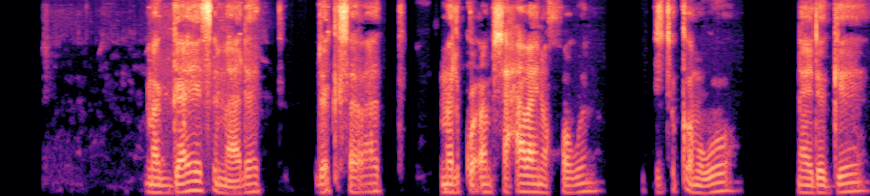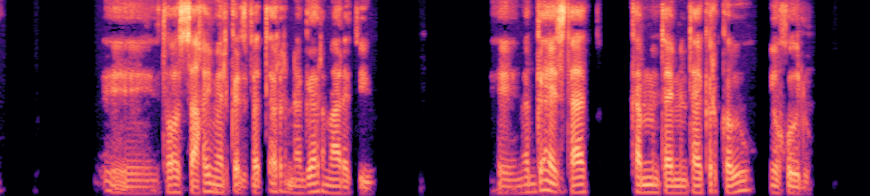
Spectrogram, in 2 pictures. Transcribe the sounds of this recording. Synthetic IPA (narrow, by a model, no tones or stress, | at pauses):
mɐɡajɛt͡sʼimalɐt̪̚ | d̪ɐkʼːi̥sɐ̰βat̪̚ | mɐlkʰɨʕo̞mbsɐħaβajnɐkɨxɐwːʊn | zɨt̪ʼɨkʼːɐmɨwo̞ | najd̪ɐɡe | ɨt̪ʰɐwɔsːaximɐlkʰɐzɨfɐt̪ʼːɐɾnɐɡɐɾmalɐt̪ʰɨjːu | mɐɡajɛt͡sʼit̪ʰat̪̚ | kʰaβmɨnt̪ʰajmɨnt̪ʰajkʰɨɾɨkʰːɐβujɪxɨʔɨlu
